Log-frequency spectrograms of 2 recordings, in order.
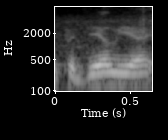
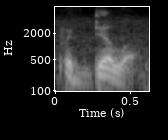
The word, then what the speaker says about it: Padilla: Actually, Reggie Padilla is I always say Padilla. It is actually pronounced Padilla. So I gotta put some respect on his name.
